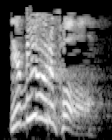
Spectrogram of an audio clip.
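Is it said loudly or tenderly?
loudly. It is said loudly, without a lowered voice. The speaker calls it wrong. "You never say to your honey"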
